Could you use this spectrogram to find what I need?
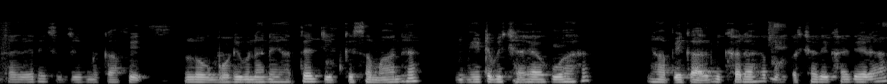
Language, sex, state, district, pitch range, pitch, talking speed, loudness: Hindi, male, Bihar, East Champaran, 115-125 Hz, 115 Hz, 205 wpm, -28 LUFS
